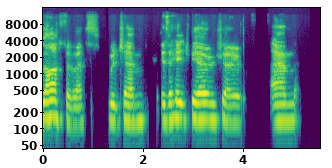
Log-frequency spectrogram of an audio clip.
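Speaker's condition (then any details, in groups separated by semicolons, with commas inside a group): Cerebral palsy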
